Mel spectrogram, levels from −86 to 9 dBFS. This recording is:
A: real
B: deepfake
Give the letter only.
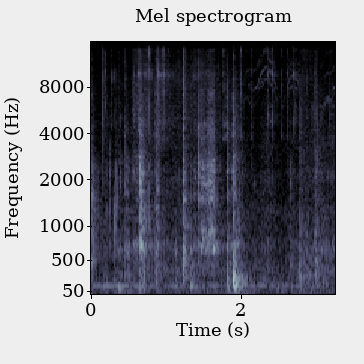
B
